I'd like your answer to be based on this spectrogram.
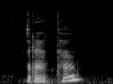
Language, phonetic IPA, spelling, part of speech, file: Polish, [ˈrata], rata, noun, LL-Q809 (pol)-rata.wav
